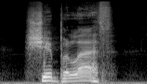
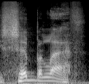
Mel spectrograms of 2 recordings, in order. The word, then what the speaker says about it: Shibboleth: What was a sh for one tribe was a s for other tribes.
